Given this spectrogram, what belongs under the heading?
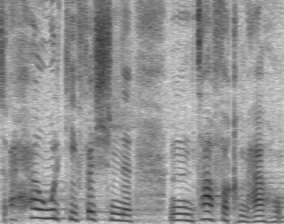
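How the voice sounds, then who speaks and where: A woman's fairly high voice, dark and mellow in tone, with lively intonation against a quiet background. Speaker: footballer's wife; interviewee. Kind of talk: interview. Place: home room. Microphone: handheld.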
